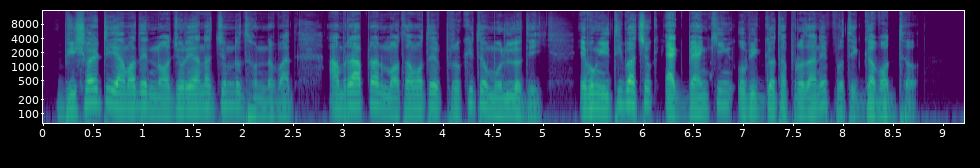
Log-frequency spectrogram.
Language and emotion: Bengali, sad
